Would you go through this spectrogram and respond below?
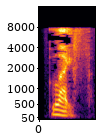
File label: "Life", English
